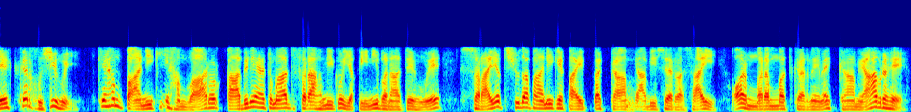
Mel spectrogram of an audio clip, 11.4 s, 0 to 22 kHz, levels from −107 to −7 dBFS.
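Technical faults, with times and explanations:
Throughout, G.729 codec: a low-rate speech coder, consistent with about 8 kbit/s, rebuilds the speech from a filter and sparse pulses, so it sounds band-limited below 4 kHz, rough and synthetic.
2.02–2.12 s and 7.85–8.09 s, VoIP packet loss concealed by the speech codec: the decoder filled about 30 ms and then about 90 ms of missing audio, the second gap likely from three lost packets. It extended the last pitch into a fading buzzy tone or coloured noise, and the voice stays weak or distorted for a moment after packets resume.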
